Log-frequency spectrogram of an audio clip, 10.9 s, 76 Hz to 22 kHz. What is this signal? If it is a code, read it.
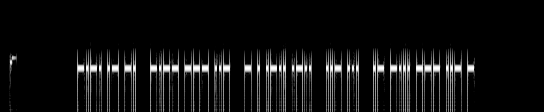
Morse code, heard as a keyed tone, about 28 wpm, 700 Hz. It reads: CAN YOU TELL US ABOUT
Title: Sets of 5 Words Encore2 28wpm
